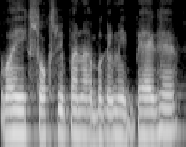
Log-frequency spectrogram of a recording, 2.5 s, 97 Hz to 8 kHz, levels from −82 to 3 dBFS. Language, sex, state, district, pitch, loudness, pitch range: Hindi, male, Jharkhand, Ranchi, 145 Hz, -15 LUFS, 140-150 Hz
